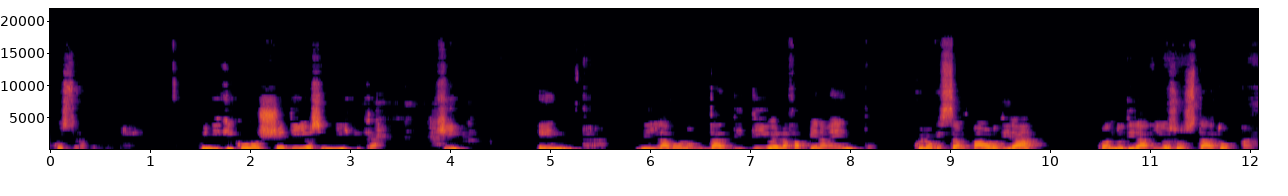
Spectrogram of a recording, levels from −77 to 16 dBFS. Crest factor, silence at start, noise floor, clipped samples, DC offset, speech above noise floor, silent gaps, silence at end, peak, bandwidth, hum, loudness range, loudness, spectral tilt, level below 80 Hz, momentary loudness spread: 16 dB; 0.05 s; -45 dBFS; under 0.1%; under 0.1%; 30 dB; 0.96-1.19 s, 1.34-1.47 s, 4.34-4.38 s, 4.53-4.85 s, 5.61-5.82 s, 8.30-8.63 s, 10.06-10.46 s; 0.05 s; 0 dBFS; 17 kHz; none; 4 LU; -16 LUFS; -4 dB/octave; -74 dBFS; 11 LU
